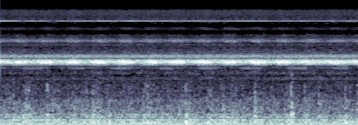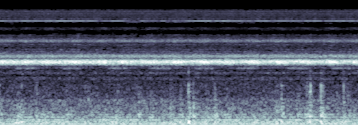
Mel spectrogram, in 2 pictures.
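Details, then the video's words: At Lake Arrowhead in California, crickets keep up a constant shrill ringing trill that never pauses, with thin upper overtones, set against quiet low background hum and occasional brief ticks. "crickets chirping lake arrowhead"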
